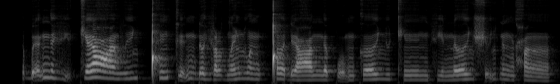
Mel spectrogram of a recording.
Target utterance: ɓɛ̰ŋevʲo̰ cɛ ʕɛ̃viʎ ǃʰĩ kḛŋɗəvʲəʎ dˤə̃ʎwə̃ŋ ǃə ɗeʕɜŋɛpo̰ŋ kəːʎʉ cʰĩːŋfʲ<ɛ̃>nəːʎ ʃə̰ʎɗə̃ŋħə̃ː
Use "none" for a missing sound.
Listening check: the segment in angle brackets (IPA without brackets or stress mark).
ɛ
